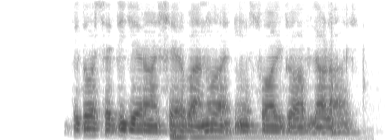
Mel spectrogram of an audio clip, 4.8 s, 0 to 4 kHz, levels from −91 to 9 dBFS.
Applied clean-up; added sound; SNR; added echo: none; Bowed string instrument; 15 dB; reverberation time 0.4 s.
